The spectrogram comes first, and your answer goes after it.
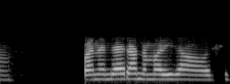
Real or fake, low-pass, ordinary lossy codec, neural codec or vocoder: real; 3.6 kHz; none; none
